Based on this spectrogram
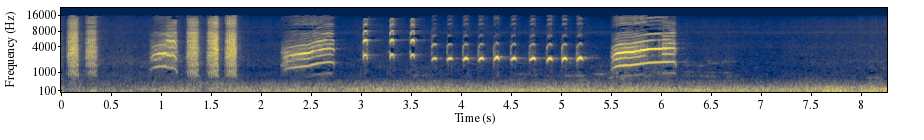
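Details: Ashy Drongo in a lure recording that sets other drongos singing: harsh broadband rasps, rising overtone-rich whistles, then a fast rattle of about ten short repeated notes and a final ringing upsweep, against faint low noise.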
